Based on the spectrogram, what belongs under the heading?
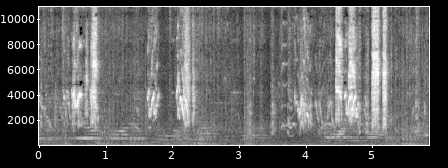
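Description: Budgerigars give bright, scratchy chirps in quick bursts, with short pauses between the chattering phrases.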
